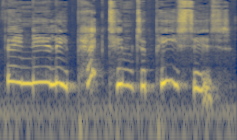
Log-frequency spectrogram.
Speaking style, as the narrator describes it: she was crying

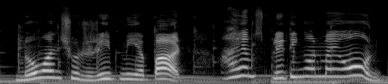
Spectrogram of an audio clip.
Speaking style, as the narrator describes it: the cricket pleaded

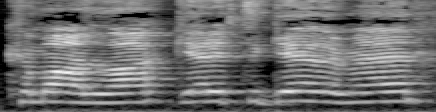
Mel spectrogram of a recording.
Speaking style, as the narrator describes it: I yell

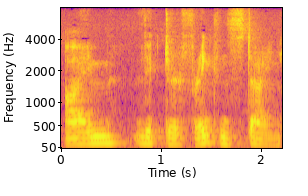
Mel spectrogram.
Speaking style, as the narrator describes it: he said in a whisper

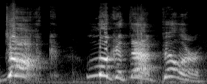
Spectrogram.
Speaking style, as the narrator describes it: pointing at it wildly going

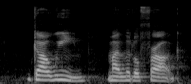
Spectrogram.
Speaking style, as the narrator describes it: he said, pausing, his voice unusually gentle

